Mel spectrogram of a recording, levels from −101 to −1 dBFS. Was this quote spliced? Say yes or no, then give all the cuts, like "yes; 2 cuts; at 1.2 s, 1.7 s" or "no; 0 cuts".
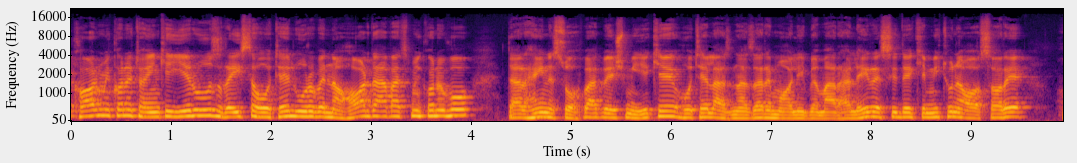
no; 0 cuts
